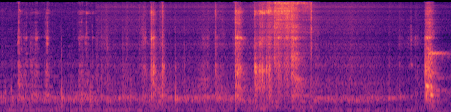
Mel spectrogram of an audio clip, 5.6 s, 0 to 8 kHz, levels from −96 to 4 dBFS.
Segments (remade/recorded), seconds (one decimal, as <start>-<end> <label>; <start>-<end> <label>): 0.0-1.2 recorded; 1.2-5.6 remade

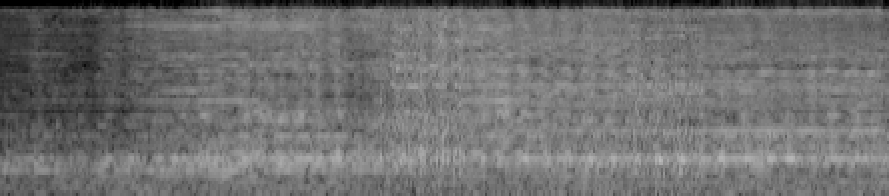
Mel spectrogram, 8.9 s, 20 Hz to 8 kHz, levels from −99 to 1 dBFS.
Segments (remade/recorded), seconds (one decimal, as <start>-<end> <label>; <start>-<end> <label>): 0.0-3.8 remade; 3.8-4.6 recorded; 4.6-6.3 remade; 6.3-7.0 recorded; 7.0-8.9 remade

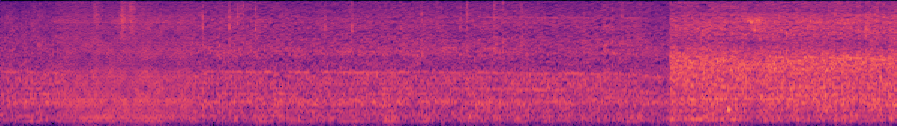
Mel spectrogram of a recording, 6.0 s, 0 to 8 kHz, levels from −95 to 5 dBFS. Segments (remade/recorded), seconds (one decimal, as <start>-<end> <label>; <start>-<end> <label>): 0.0-0.4 recorded; 0.4-1.3 remade; 1.3-6.0 recorded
